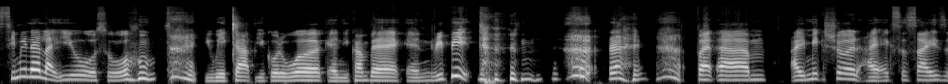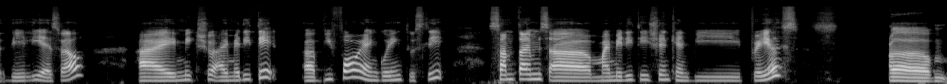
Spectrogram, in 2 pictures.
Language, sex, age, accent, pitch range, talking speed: English, female, 20-39, Malaysian, 160-210 Hz, 150 wpm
